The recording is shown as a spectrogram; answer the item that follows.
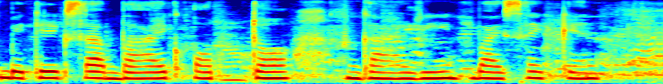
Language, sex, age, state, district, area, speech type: Assamese, female, 30-45, Assam, Charaideo, rural, spontaneous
